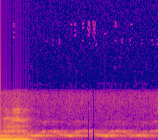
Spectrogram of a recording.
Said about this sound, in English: Police cars come.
